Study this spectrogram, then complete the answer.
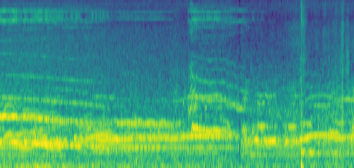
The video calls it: Çakal sesi - jackal sound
